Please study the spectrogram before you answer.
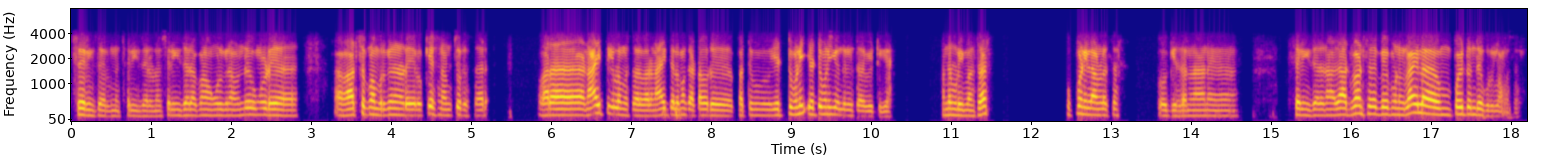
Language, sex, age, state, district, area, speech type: Tamil, male, 30-45, Tamil Nadu, Tiruvarur, rural, conversation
